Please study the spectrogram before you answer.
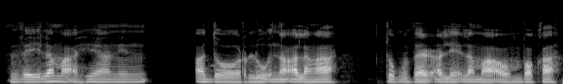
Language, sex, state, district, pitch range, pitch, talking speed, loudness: Mizo, male, Mizoram, Aizawl, 105-115 Hz, 110 Hz, 180 wpm, -19 LUFS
